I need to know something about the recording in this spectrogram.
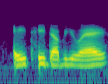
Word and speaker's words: ATWA: The song ATWA, how do you pronounce it?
